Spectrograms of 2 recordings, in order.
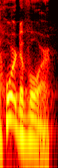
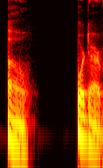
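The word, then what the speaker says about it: hors d'oeuvre: But uh especially as a horde divore. Hordavore. Yes. Yeah. I'm being told that's Hang on a second. Our French uh our French analyst is telling me that's pronounced o or derv.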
